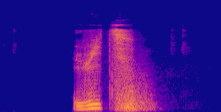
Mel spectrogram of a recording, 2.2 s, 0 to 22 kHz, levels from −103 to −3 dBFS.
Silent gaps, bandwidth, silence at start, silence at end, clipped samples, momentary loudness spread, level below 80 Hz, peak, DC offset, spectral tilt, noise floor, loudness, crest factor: none; 9.4 kHz; 0.75 s; 0.7 s; under 0.1%; 14 LU; -60 dBFS; -14 dBFS; under 0.1%; -4.5 dB/octave; -80 dBFS; -30 LUFS; 18 dB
